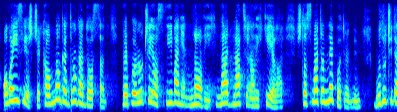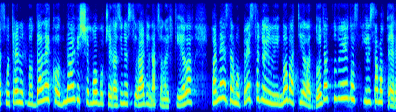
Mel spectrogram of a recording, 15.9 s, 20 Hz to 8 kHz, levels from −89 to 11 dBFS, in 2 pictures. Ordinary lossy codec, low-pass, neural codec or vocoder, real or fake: none; 7.2 kHz; codec, 16 kHz, 2 kbps, FreqCodec, smaller model; fake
